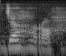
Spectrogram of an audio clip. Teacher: Matikan ta tu macam huruf ha.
